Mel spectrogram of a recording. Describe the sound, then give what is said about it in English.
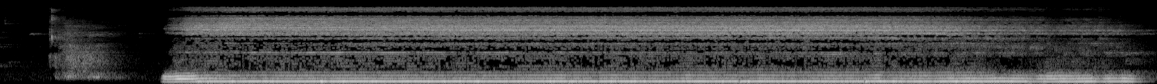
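A person sustains one long, loud buzzing hiss, a drawn-out voiced S like a steady "zzz", held evenly for about ten seconds after a brief intake of breath, starting at a higher tone and fading off, as a sound exercise for grief and the lungs. “And the sound, now this sound is going to be more like a buzzing sound, even though it is these S's, and it's for the lungs.”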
